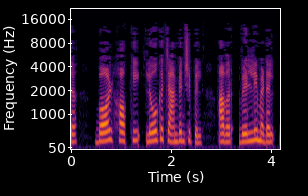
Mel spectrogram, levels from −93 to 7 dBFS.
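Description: Throughout the speech there is plainly audible coding damage of the kind left by a low-rate transform codec, likely WMA compression from an early encoder version. Quantisation noise is spread over long blocks, so the speech carries a washy, ringing hiss that swells and fades with the signal level. The content stops at about 17.3 kHz, and the overall degree of damage fits a bitrate around 48 kbps.

From 1.86 s to 1.90 s there is pre-echo ahead of a sharp onset. The attack sits late in a long transform block, so the noise sized for the loud part is smeared back through the quiet gap before it, about 43 ms in all. It is heard as a brief hiss leading into the attack, which itself sounds softened and less crisp than it should.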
